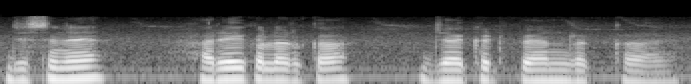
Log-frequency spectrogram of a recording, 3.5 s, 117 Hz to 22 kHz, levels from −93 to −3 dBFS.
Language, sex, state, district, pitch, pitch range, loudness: Hindi, male, Uttar Pradesh, Lalitpur, 150 Hz, 145-160 Hz, -15 LUFS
